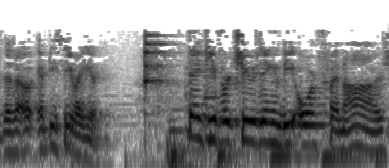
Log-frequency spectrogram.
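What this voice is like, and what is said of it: Speaks with a put-on accent. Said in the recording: “saying it with an accent doesn't make it better.”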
